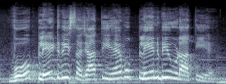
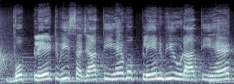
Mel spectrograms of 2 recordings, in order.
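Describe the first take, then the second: The two takes are said the same way.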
